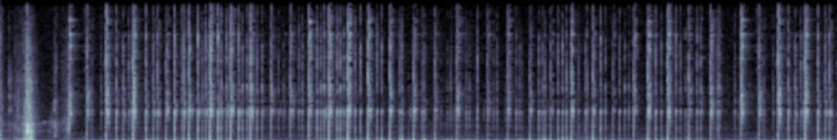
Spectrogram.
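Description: A small pink plastic box-cutter knife with a hollow handle is held in both hands and handled and tapped with the fingertips. Its blade and slider give off a fast, continuous stream of short, dry clicks and rattles, with one louder snap right at the start. A faint steady tone rings through the clicking.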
